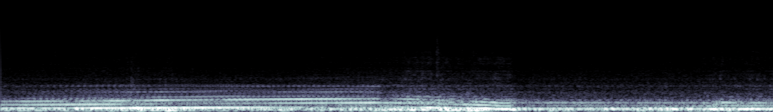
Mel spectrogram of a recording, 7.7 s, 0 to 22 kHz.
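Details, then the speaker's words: Car driving home with catalytic converter stolen, around 1500 rpm cruising; deep booming open exhaust drone swelling and sagging with throttle, Harley-like and louder than a nearby Dodge Challenger. "sounds like that harley almost see i don't know how you guys with the harleys i don't know how you guys stand this noise it's just too much"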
